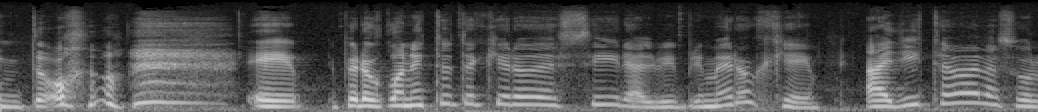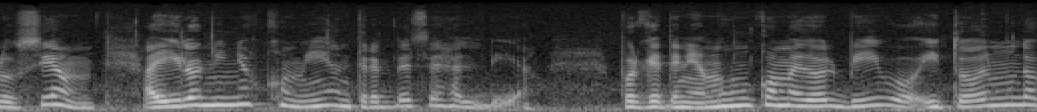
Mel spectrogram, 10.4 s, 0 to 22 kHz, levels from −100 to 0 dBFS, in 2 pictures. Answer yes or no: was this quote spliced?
no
